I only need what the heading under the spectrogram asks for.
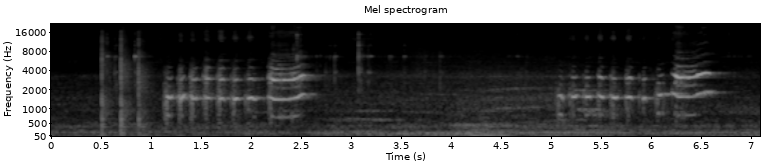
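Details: A pet cockatiel repeats quick pulsed chirps in two runs, each ending in a louder upward-bending whistle. Some sharp clicks are heard at the start.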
